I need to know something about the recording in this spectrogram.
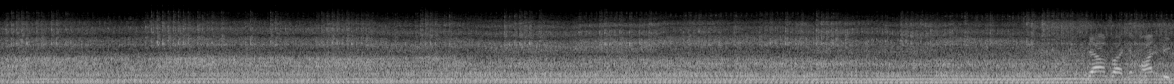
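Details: Lawn mower that surged, hunted, stalled and eventually wouldn't stay running, after treatment with STABIL Fast Fix and STABIL Start Your Engines fuel additives instead of a carburetor rebuild; the engine holds a steady, even note with no hunting or surging and runs great again.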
